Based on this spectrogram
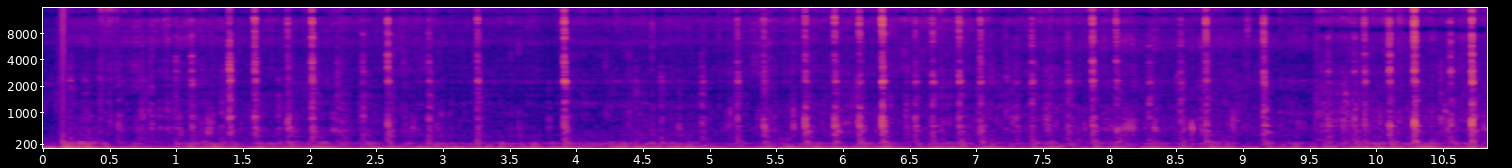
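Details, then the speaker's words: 1979 Pontiac Trans Am with 10-bolt 8.5-inch limited-slip rear end, turning in driveway at idle: sharp irregular clicks and pops, two or three a second, making tires jump; fixed with limited-slip additive after fluid drain, not sticking calipers. "Just clicking and popping to the point where the tires are jumping."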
